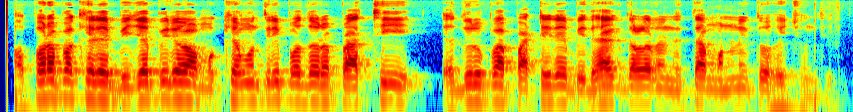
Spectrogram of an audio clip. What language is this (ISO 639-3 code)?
ori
